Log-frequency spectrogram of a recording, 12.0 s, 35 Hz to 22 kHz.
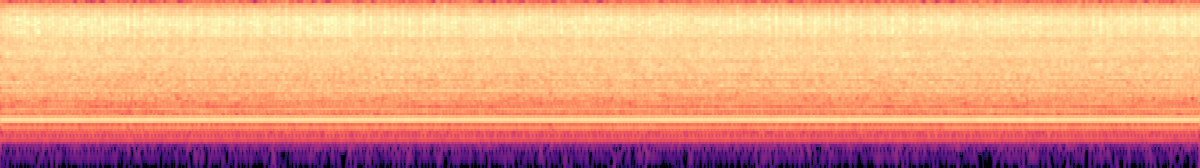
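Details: Predator (Harbor Freight) chipper/shredder, 212cc gasoline Honda-clone single-cylinder, running after a won't-start repair, throttle near high, started on choke; it had very little oil. Steady, even drone at one pitch, no misses, surges or knocks; runs normally.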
